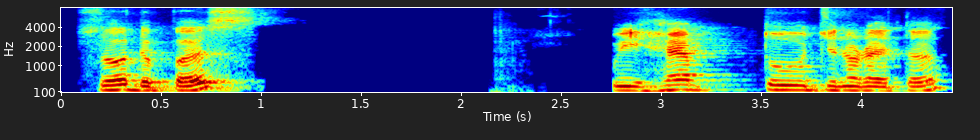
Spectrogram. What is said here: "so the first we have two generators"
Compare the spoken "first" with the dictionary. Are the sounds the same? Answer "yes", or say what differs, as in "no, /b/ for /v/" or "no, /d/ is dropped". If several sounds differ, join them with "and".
no, /p/ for /f/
